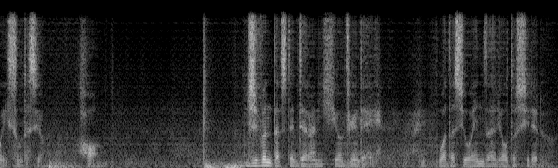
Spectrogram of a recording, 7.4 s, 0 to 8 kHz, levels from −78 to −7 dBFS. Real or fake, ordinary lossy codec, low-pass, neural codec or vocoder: fake; none; 7.2 kHz; codec, 16 kHz, 0.3 kbps, FocalCodec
